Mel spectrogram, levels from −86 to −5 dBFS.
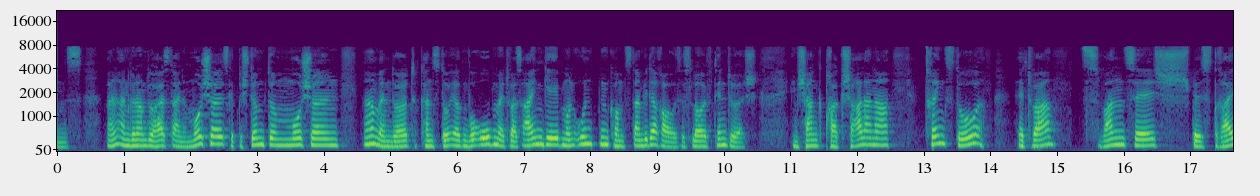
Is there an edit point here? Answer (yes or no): no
